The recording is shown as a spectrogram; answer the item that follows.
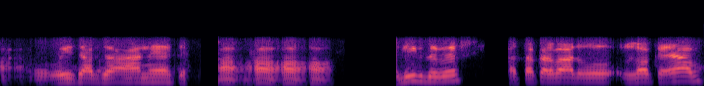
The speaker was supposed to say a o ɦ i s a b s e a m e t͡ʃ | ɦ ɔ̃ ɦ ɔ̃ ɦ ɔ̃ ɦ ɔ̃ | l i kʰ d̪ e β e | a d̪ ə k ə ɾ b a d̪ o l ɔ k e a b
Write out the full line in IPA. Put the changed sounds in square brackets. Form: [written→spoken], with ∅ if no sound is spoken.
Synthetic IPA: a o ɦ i s a b s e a [m→n] e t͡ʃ | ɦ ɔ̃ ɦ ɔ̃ ɦ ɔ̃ ɦ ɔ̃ | l i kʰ d̪ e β e | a [d̪→t̪] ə k ə ɾ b a d̪ o l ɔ k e a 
